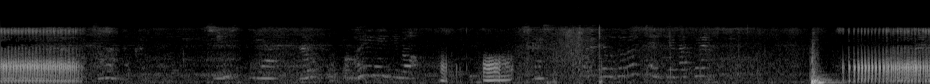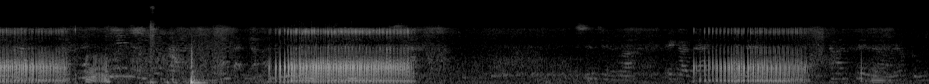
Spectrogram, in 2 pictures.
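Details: Pug named Ume, a small flat-faced dog, sleeping at the family home: loud, rough snorting snores every few seconds with quieter snuffling breaths between; snoring.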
